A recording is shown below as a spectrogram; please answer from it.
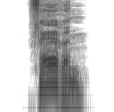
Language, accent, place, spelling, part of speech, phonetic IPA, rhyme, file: German, Germany, Berlin, Fähren, noun, [ˈfɛːʁən], -ɛːʁən, De-Fähren.ogg
- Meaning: plural of Fähre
